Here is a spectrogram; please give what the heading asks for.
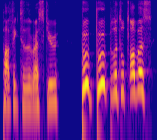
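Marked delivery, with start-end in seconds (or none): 1.6-3.0 high, loud poop poop; whistle toot. A narrator's reading. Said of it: "he whistled".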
